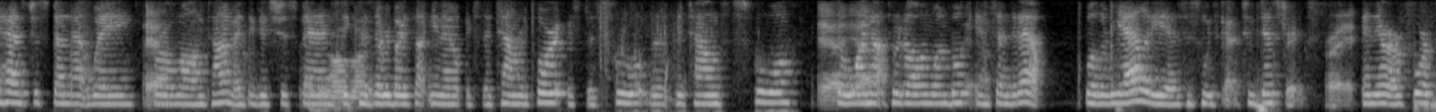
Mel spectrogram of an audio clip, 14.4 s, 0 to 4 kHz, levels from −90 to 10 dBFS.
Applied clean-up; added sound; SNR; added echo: neural mask model RNNoise.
